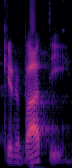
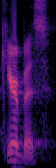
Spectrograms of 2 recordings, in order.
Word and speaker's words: Kiribati: Did you know it's pronounced that way? Or did you think it was pronounced Kiribati? It's actually pronounced Kiribati.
